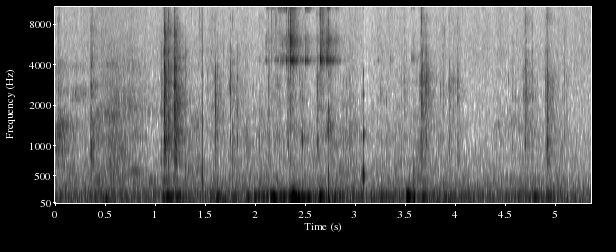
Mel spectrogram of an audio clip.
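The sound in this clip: Faint typing on a computer keyboard, irregular light clicks and taps scattered across a few seconds.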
